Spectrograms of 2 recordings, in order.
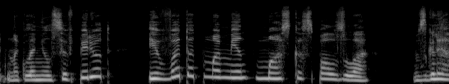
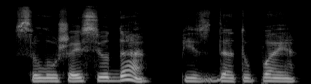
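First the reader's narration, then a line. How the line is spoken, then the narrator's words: Quiet, menacing. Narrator (Russian): сказал он тихо, зловеще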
